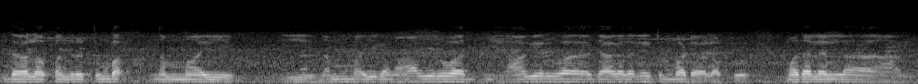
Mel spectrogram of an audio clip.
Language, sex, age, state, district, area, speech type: Kannada, male, 30-45, Karnataka, Dakshina Kannada, rural, spontaneous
